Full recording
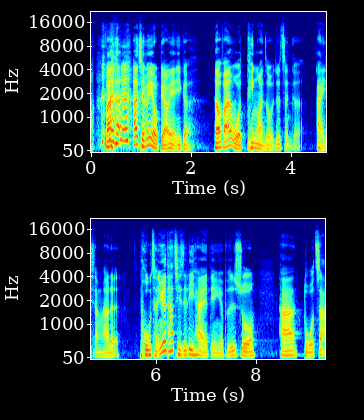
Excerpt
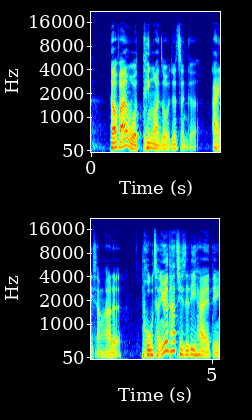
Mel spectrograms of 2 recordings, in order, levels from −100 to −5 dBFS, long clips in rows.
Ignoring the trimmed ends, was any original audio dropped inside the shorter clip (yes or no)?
no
